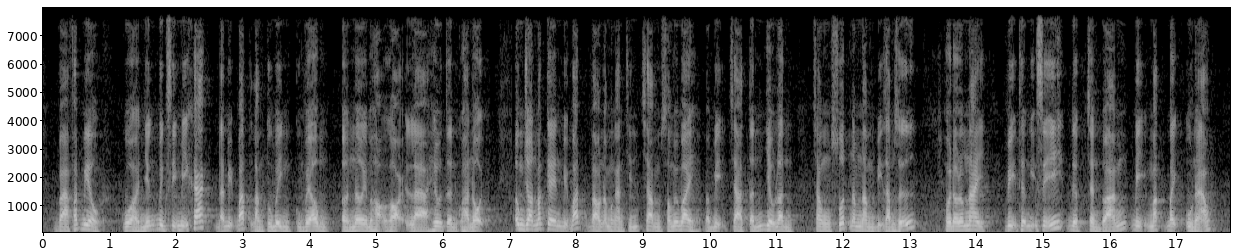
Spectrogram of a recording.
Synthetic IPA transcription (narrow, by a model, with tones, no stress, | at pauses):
vaː˨˩faː˦˥t̚ɓi˧˨˩əw | ku˧˩əɲɨ̰˧˥ŋɓï˧ŋ̟sḭ˧˥mḭ˧˥xaː˦˥k̚ɗa̰ː˧˥ɓḭ˧˨ɓa˦˥t̚laː˨˩mt̪u˨˩ɓï˧ŋ̟kʊ˨˩ŋ͡mvəː˨˦jʔə˧wŋ͡mʔəː˧˩nəː˧jmaː˨˩ɦɔ̰˧˨ɣɔ̰˧˨jlaː˨˩ɦi˧lu˧t̪ə˨˧˩nku˧˩əhaː˨˩no̰˧˨j | ʔə˧wŋ͡mzɔ˧nma˦˥kːe˧nɓḭ˧˨ɓa˦˥t̚vaː˨˩wna˧m̚ː˨˩ŋaː˨˩nt͡ɕi˨˦nt͡ɕa˧msa˨˦wmɨ˧əjɓə˧˩jvaː˨˩ɓḭ˧˨t͡ɕaː˧t̪ə˨˦nɲi˨˩əwlə˨˩n | t͡ɕɔ˧wŋ͡msu˦˥ət̚na˧mna˧mɓḭ˧˨zaː˧mzɨ̰˧˥ | ho˨˩jɗə˨˩wna˧mna˧j | vḭ˧˨t̪ʰɨ̰˧˨əŋḭ˧˨sḭ˧˥ɗɨ˨˩ək̚t͡ɕə˧˩nɗwaː˨˦nɓḭ˧˨ma˦˥t̚ɓə̰˧˨jŋ̟ʔu˧na̰ː˧˥w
